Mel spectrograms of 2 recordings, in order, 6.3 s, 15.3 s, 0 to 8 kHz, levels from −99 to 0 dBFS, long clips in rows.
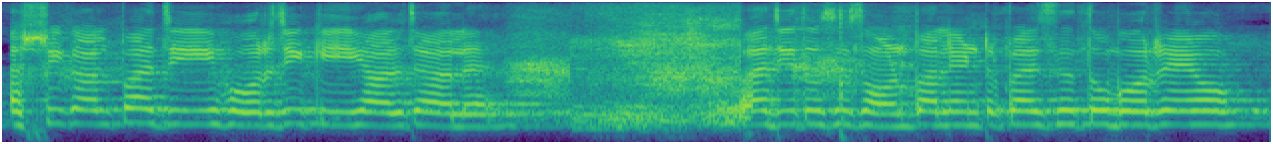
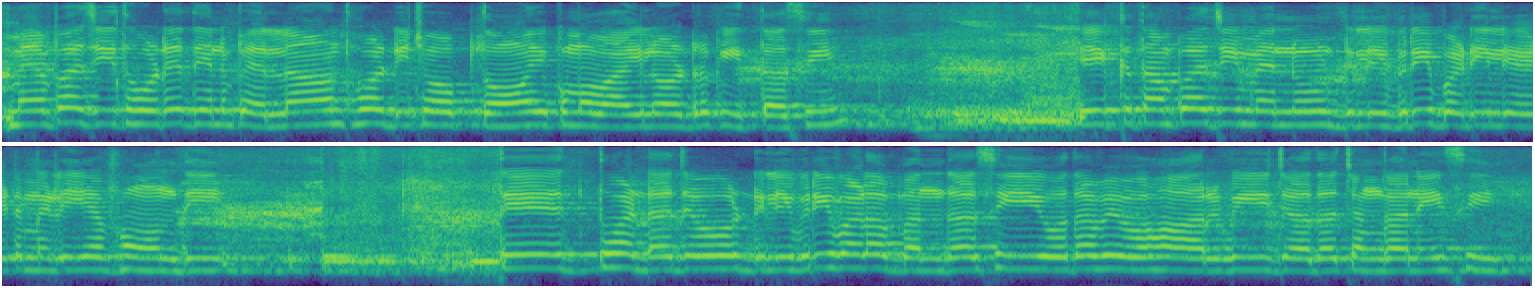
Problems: constant background noise, background conversations at intervals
